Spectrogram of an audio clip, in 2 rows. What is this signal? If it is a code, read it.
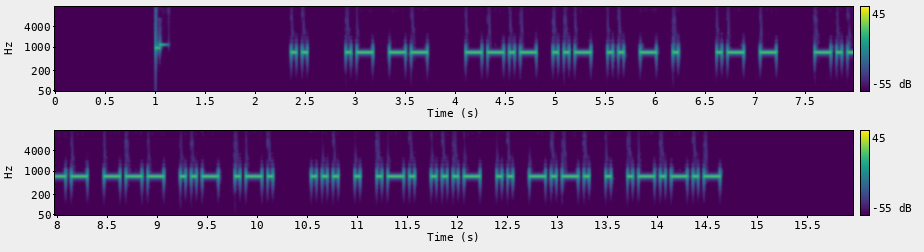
Morse code, heard as a keyed tone, about 22 wpm, 700 Hz. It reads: I AM QUITE AT YOUR SERVICE.
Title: Sentences from Top 1000 Words - Review Part 4 - 22wpm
